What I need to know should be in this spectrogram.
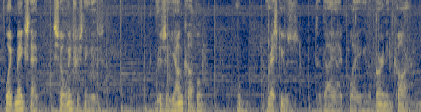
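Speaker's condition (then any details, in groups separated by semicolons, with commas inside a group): No condition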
